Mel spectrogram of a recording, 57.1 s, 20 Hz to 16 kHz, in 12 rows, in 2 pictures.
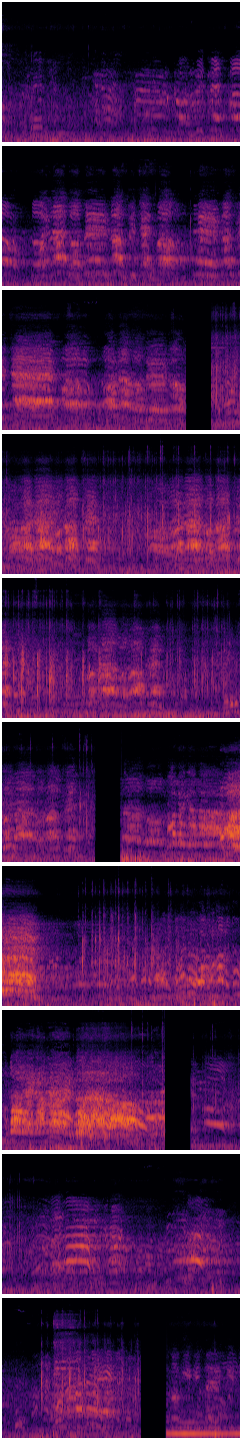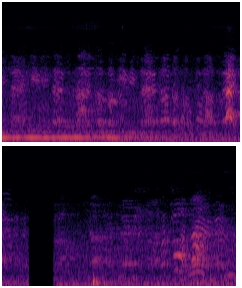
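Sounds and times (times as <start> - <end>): group of people chanting: 5.5 - 13.2, 14.5 - 16.3, 17.2 - 19.2, 20.6 - 22.3.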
